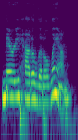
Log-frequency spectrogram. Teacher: the primary vowel throughout that phrase is an a vowel which we know is a lower mid front vowel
